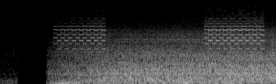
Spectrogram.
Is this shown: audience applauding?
no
